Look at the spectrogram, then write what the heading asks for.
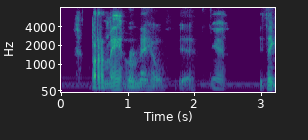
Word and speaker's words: Bermejo: I like saying it different ways because I think it can be pronounced different ways, but like traditionally it would be Bermejo.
